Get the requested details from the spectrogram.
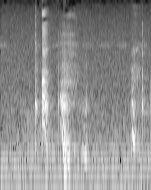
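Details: Male with frequent hiccups: a few short, abrupt vocal catches separated by quiet in a small room; hiccups.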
